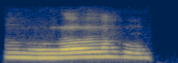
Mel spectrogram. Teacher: Karena dia lafaz Allah harus tebal.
